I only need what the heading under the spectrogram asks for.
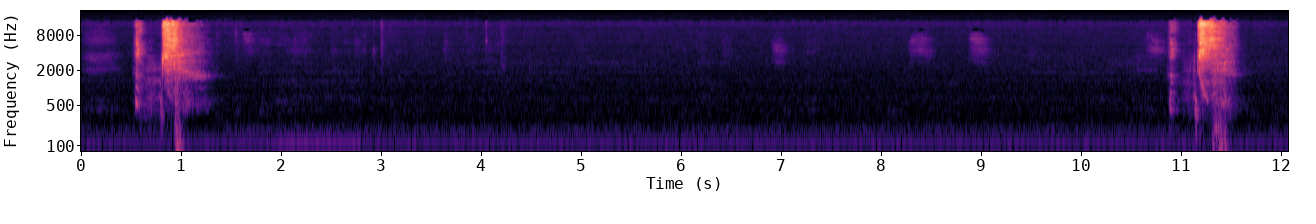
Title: Snotty sneezing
